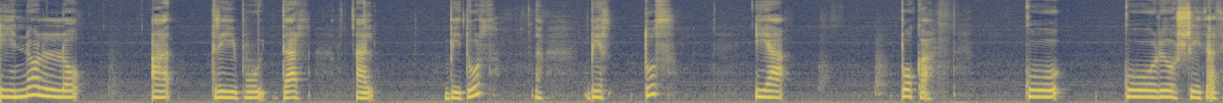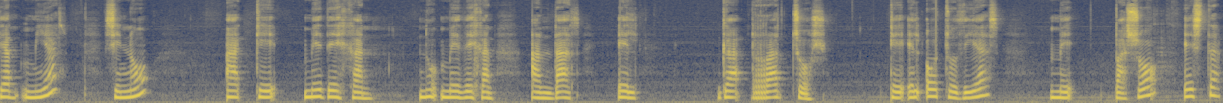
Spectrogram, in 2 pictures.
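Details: Aphasia in a member of an aphasia association (Afasia Activa), recorded reading Don Quixote chapter XII aloud in Spanish for a virtual reading event.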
